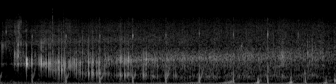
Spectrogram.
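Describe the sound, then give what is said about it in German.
Cola is poured into a glass with a bubbly, gurgling rush, followed by a steady fizz and scattered crackling pops of carbonation, fairly quiet, with no voices. “Ich finde das Cola lecker, aber auch ein bisschen sprudelig.”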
